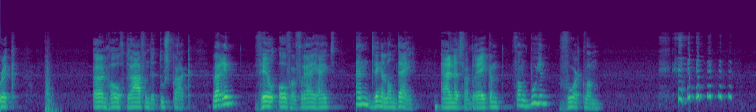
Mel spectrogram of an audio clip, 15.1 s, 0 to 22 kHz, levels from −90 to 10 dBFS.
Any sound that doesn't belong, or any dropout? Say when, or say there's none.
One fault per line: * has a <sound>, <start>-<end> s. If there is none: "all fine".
* has a thud, 0.9-1.3 s
* has a laugh, 13.2-14.7 s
